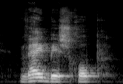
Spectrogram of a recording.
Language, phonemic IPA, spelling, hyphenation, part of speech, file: Dutch, /ˈʋɛi̯ˌbɪ.sxɔp/, wijbisschop, wij‧bis‧schop, noun, Nl-wijbisschop.ogg
- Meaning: an auxiliary bishop, chiefly in missionary contexts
